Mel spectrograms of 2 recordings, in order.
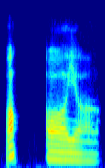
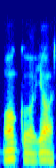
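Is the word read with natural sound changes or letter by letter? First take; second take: letter by letter; sound changes. First: The word is read letter by letter as written. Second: The word is read with natural sound changes. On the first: "kalau penulisannya adalah mokoyo" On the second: "kalau dibaca itu itu adalah mogoyo"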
